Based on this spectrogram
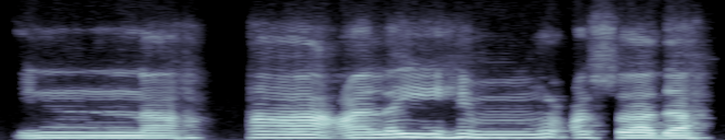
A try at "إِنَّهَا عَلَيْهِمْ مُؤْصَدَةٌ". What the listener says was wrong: مؤصدة. आइन की आवाज क्यों आती है, आइन नहीं है, हमजा है. मुसादा सिर्फ झटका मारना है.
